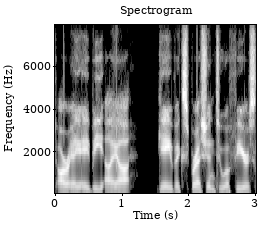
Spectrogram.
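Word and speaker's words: Rabia: 801, pronounced Rabiyah, gave expression to a fierce longing for God in bold, shocking love poetry.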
